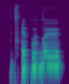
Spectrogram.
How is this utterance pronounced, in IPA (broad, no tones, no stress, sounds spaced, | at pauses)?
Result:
t͡sʼ e kʷ ɨ ɡʷ ɨ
